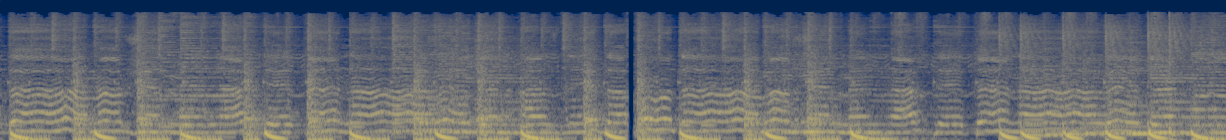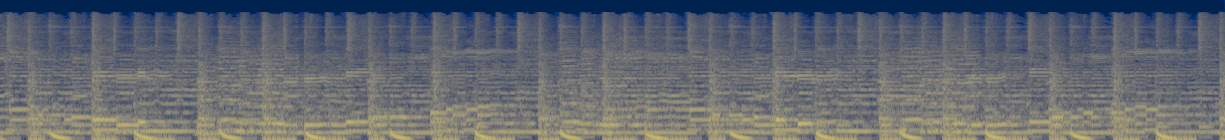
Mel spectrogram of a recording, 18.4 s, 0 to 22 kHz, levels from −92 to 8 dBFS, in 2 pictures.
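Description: At about 4.66 s there's a short burst of damaged data in a compressed stream, lasting roughly 0.09 s to 4.76 s. Some bytes came through wrong, so the decoder misread those frames and lost sync while hunting for the next header, which gives you a quick glitch.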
